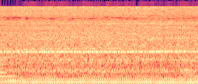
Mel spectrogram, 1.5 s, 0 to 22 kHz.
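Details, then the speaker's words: Acura RSX K-series after fitting a fuel return and flex-fuel system, fuel pressure holding at 46 psi with no leaks: a steady, even idle with a low hum and a faint constant whine on top; runs healthy. "right there 46 psi and holding yeah so everything's good everything's running"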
